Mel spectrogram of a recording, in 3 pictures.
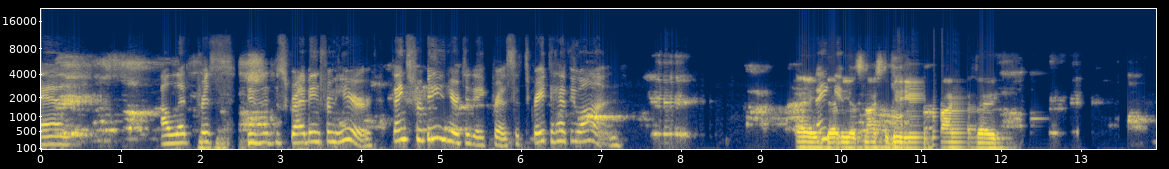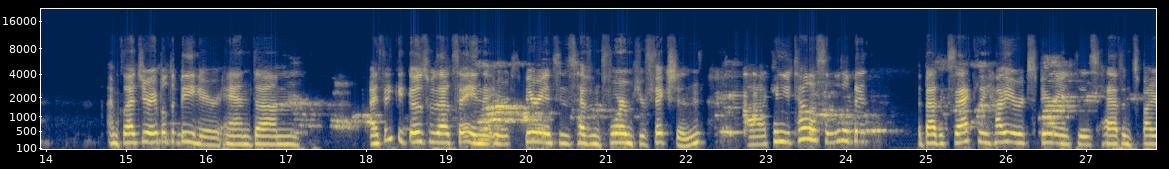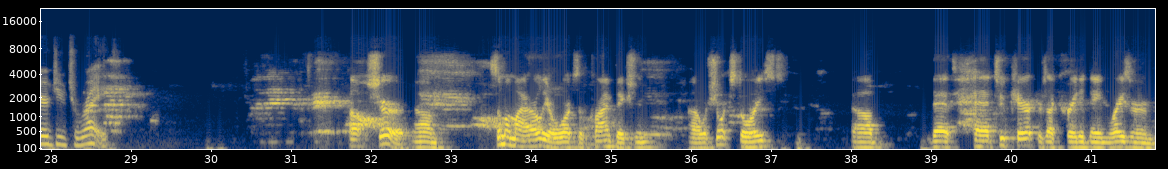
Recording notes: You'll probably hear a lot of background noise, but let's hope for the best.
